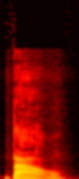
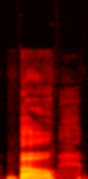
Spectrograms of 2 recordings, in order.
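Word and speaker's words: bao: And I see a note here for homemade boa. – Bow. – Oh, okay. – Yeah, so that's actually one of our board members. Wesley makes amazing bow. Sorry, yeah, I said it wrong, too.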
